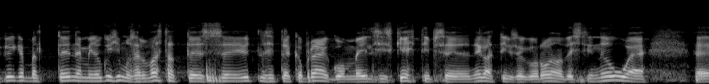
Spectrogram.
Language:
Estonian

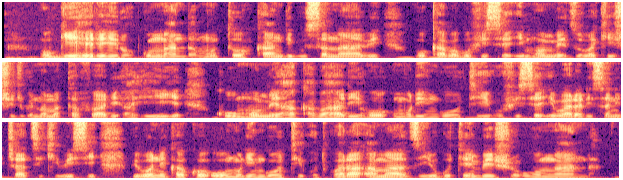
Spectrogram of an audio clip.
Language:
Rundi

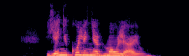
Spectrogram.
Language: Belarusian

